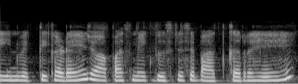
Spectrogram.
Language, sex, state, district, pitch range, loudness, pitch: Hindi, female, Himachal Pradesh, Shimla, 180-200 Hz, -17 LUFS, 190 Hz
